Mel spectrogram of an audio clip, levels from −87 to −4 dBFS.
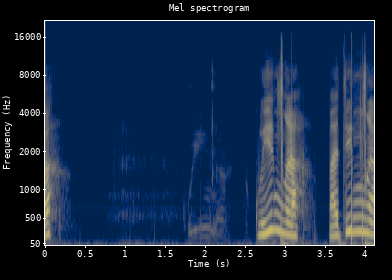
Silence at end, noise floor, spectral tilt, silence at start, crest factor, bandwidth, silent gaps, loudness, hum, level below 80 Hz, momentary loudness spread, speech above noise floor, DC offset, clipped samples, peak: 0 s; -68 dBFS; -4.5 dB/octave; 0 s; 20 dB; 17 kHz; none; -28 LUFS; none; -52 dBFS; 11 LU; 42 dB; under 0.1%; under 0.1%; -12 dBFS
